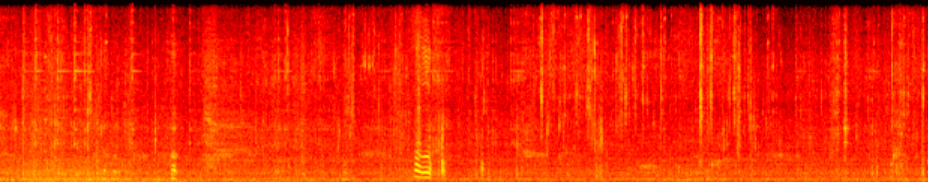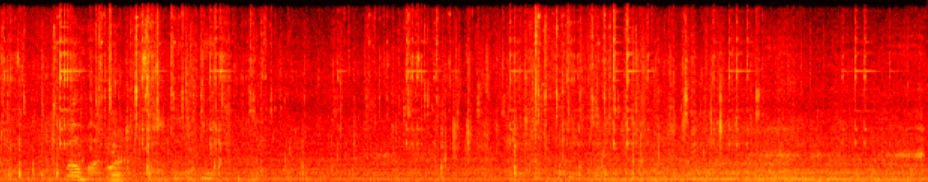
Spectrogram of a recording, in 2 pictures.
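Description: Four-wheel-drive vehicle driving on a rough unsealed dirt road, heard from the cab: steady low road rumble with frequent knocks and rattles as it goes over the bumps.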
